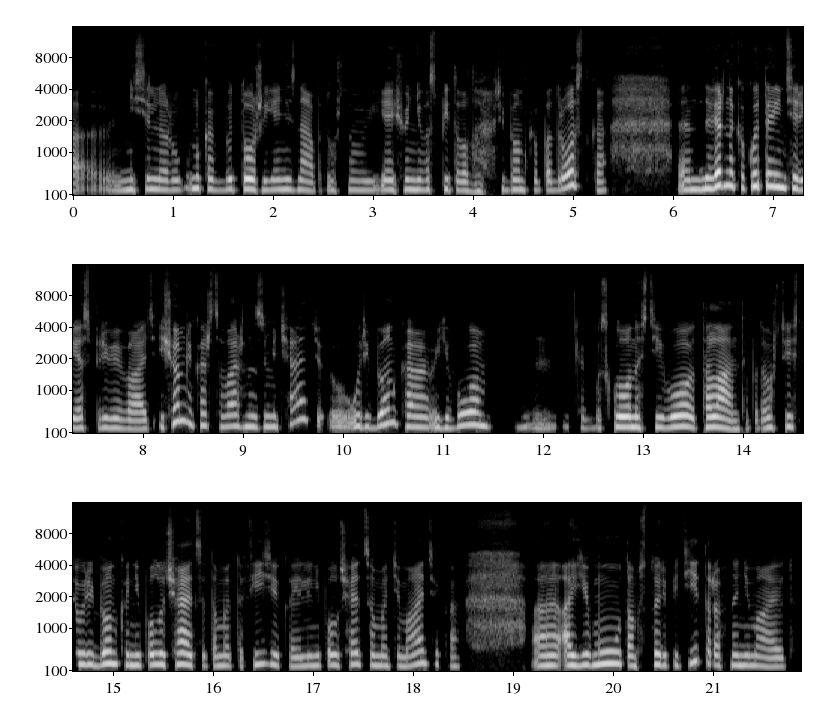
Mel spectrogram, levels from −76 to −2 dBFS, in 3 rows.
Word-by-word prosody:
э, - - -13
не 200 +1 -4
сильно 215 +1 -2
руг 200 0 -6
ну, 235 0 -1
как 215 -2 -4
бы 205 +3 -3
тоже, 210 -2 +4
я 205 +1 -3
не 210 0 0
знаю, 200 -2 -4
потому 195 - -11
что, 200 +3 -11
ну, 195 0 -6
я 205 +1 -3
ещё 210 +1 -4
не 205 0 0
воспитывала 190 -4 -5 0.2
ребёнка-подростка. 205 +2 -2 0.7
Э, 205 - -1
наверно, 245 +8 +6
какой-то 270 +3 +2
интерес 230 -6 +3
прививать. 190 -3 -2
Ещё, 305 +10 +1
мне 325 -6 -1
кажется, 245 -2 -5
важно 230 -1 0
замечать 285 - -4
у - - -3
у - - +3
ребёнка 230 -1 0 0.2
его, 250 +6 +3 0.4
м, 220 +1 -11 0.2
как 205 - -13
бы, 195 0 -11
склонность, 220 0 +4
его 220 +2 +5
таланты. 200 -4 +3
Потому 190 +3 -4
что 225 +4 -4
если 235 +2 -3
у - - +4
ребёнка 240 +1 +2
не 215 - +3
получается 225 -1 +2
там 205 +1 -4
эта 200 -3 -8
физика 230 -4 -4
или 195 +2 -2
не 210 - -2
получается 220 +1 -2
математика, 210 +2 -4 0.8
а 210 +1 +2
а 215 - +4
ему 230 +4 +4
там 205 -3 -3
100 235 - -2
репетиторов 220 +3 -4
нанимают, 205 -4 -2
215 Hz, 165 wpm, -23 LUFS, 200-235 Hz, 0.8 s, наверно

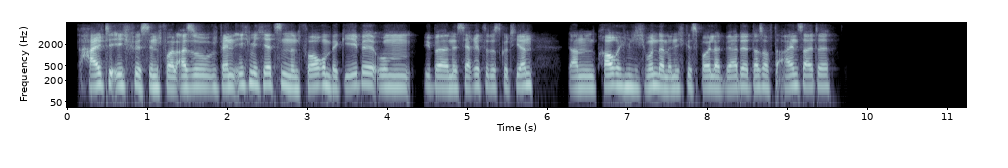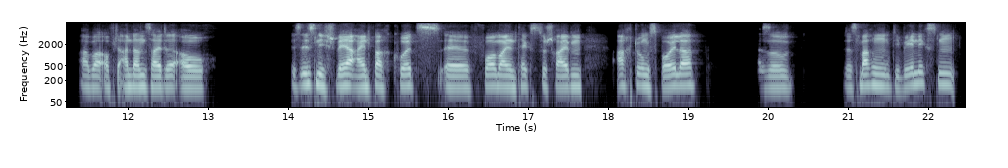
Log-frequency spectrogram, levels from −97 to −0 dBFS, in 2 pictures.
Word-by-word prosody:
Halte 140 +2 +5
ich 145 -1 0
für 140 -3 -2
sinnvoll. 125 -2 0
Also, 130 0 0
wenn 135 +1 +4
ich 150 +2 -3
mich 155 -4 -2
jetzt 150 0 +2
in 145 - +1
'nem 125 -1 0
Forum 140 +4 -1
begebe 145 +5 0
um, 135 -1 -1 0.2
über 130 -2 0
'ne 125 0 -2
Serie 135 +3 -2
zu 140 +1 -11
diskutieren, 135 +3 -2 0.4
dann 125 0 -4
brauche 140 +2 +4
ich - - -9
mich 135 -1 -5
nicht 125 0 -10
wundern, 135 -2 +1
wenn 120 - -5
ich 125 -1 -7
gespoilert 125 -2 -2
werde, 130 +2 0
das 130 +1 -3
auf 130 -2 -5
der - - -12
einen 135 +3 0
Seite. 135 0 -2 1.8
Aber 130 0 -2
auf 125 - -7
der - - -5
anderen 130 +1 0
Seite 130 0 0
auch 125 0 -1 1.0
es 150 +3 +1
nicht 145 -3 +1
schwer 140 -1 +7
einfach 130 0 +2
kurz, 140 0 +3
äh, 130 -1 +1
vorher 140 +2 -2
mal 135 0 +6
'n 125 - -1
Text 135 0 -6
zu 140 - -6
schreiben, 130 +1 +2 0.5
„Achtung 140 0 -3
Spoiler.“ 145 +3 +2 0.7
Also, 125 +1 -6 0.7
das 125 -1 -9
machen 145 -1 0
die 125 -2 -14
wenigsten 155 +1 -2
135 Hz, 160 wpm, -24 LUFS, 130-140 Hz, 1.8 s, schwer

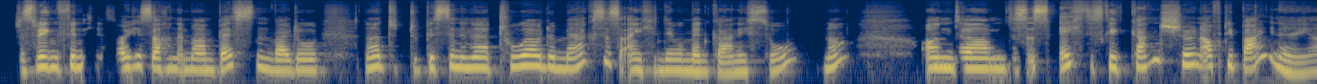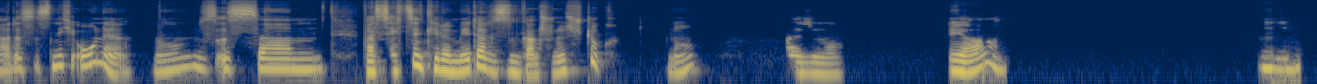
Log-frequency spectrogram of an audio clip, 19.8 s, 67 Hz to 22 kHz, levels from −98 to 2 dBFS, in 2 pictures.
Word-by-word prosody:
Deswegen 220 +4 +5
finde 230 +1 +1
ich - - -31
ja 440 - -24
solche 215 +5 +1
Sachen 200 -3 +2
immer 190 0 -2
am 185 0 0
besten, 205 0 0
weil 175 -1 +2
du 180 0 -2 0.3
ne, 225 +2 +2
d 220 -1 -10
du 180 - -11
bist 200 +2 +2
in 230 - +3
der - - +2
Natur 235 +3 +3
und 235 - +3
du 220 - +2
merkst 205 +12 -1
es 300 - +2
eigentlich 180 0 -4
in 180 - -6
dem 180 0 -1
Moment 170 -2 -1
gar 155 -1 -2
nicht 165 0 -3
so, 235 - -5
ne? 215 - -2 0.6
Und, 210 0 +3
ähm, 200 -1 +3
das 185 -2 +2
ist - - +6
echt 240 +8 -1
das - - -4
geht 220 -4 -1
ganz 340 +11 +1
schön 260 -4 +4
auf 235 0 +1
die 245 - -2
Beine, 200 -6 +1
ja, 160 +2 -6
das 195 +3 -4
ist 215 - +2
nicht 240 +1 -3
ohne, 245 - -1
ne? 175 +4 -4
Das 205 -4 -4
ist 195 0 +3
ähm, 195 0 -1 0.3
fast 165 +2 +4
16 200 +8 +2
Kilometer, 180 +3 +3
das 170 -3 +2
ist 170 - +1
'n 155 - -2
ganz 130 -1 -1
schönes 165 +3 -4
Stück, 180 - -6 0.3
ne? - - -6 0.6
Also, 145 -3 -5 0.8
ja. 175 +1 +4 2.1
Mhm. 200 -2 -2
195 Hz, 195 wpm, -24 LUFS, 175-225 Hz, 2.1 s, ist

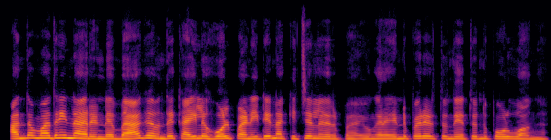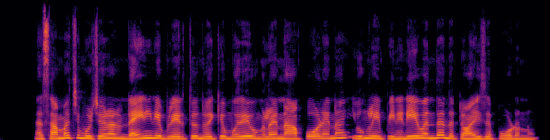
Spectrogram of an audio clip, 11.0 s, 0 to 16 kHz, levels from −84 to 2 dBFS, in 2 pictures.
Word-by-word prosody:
அந்த 250 +5 +2
மாதிரி 280 +2 +3
நான் 250 -3 +5
2 220 -1 +1
பேக 230 +5 +5
வந்து 240 +2 0
கையில 235 +2 +3
ஹோல்ட் 245 0 +2
பண்ணிட்டு, 225 +1 +2
நான் 245 -2 -2
கிச்சன்ல 235 +1 -2
இருப்பேன். 190 -1 -7
இவங்க 205 +1 -4 0.2
2 225 +2 -2
பேரும் 250 +1 +1
எடுத்து 235 0 -5
வந்து 220 -2 -1
எடுத்து 215 +3 -5
வந்து 220 -2 -6
போடுவாங்க. 205 -6 -2 0.5
நான் 210 -2 -2
சமைச்சி 270 +5 +1
முடிச்சவுடனே 255 0 +1
அந்த 230 -3 -2
டைனிங் 255 +7 +3
டேபிள் 225 -4 +1
எடுத்துட்டு 215 +4 -3
வந்து 225 -2 -1
வைக்கும்போதே, 225 +2 -1
இவங்கள 225 -1 -2
நான் 215 -1 -2
போனேன்னா, 245 +3 -2
இவங்களையும் 235 -1 -1
பின்னாடியே 220 +3 +2
வந்து 285 +4 +1
அந்த 250 - -1
டாய்ஸை 210 +1 0
போடணும். 185 -1 -5
230 Hz, 205 wpm, -22 LUFS, 215-250 Hz, 0.5 s, நான்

